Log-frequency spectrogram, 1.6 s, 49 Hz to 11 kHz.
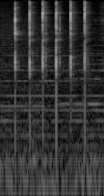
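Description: Six evenly spaced taps on the thin plastic of an action figure toy make short, bright, hollow clicks centered around 2 kHz that die out almost instantly. The thin, light sound marks it as obviously cheaper plastic than another version of the toy.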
